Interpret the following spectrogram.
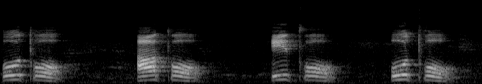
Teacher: ता को मुफ़ख्खम यानी मोटा करके पढ़ते हैं, और इन पर आपने कलकला भी अदा करना है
